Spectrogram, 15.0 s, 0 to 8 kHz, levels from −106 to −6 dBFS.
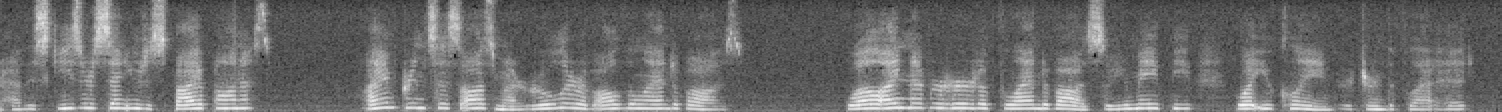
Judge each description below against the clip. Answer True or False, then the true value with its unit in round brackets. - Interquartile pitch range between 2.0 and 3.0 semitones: False (3.7 semitones)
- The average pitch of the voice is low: False (280 Hz)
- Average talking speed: True (155 wpm)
